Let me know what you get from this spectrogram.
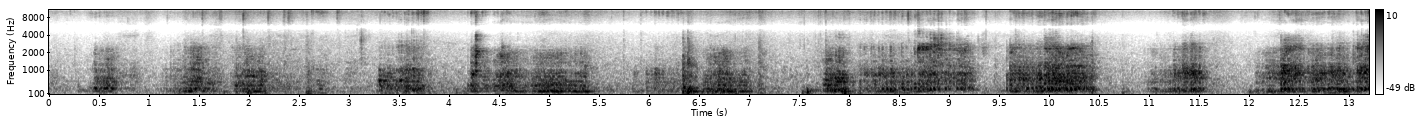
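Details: Five-week-old Bulldog puppies playing together, giving short bursts of low growling and grumbling scuffles that come and go every second or so, with a steady background hiss.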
